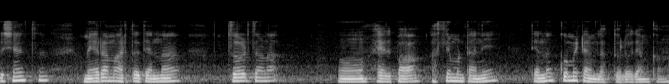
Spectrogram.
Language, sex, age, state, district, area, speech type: Goan Konkani, male, 18-30, Goa, Canacona, rural, spontaneous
